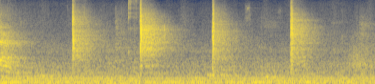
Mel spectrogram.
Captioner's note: crutch and cane clacking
